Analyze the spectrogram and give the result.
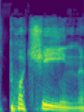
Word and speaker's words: poutine: Am I saying that correctly? – Well, it's Poutine, apparently.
